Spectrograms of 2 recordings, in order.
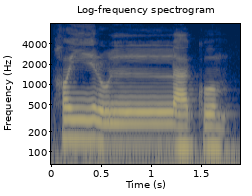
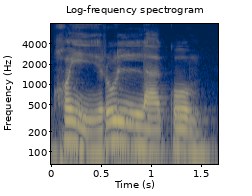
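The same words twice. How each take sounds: First: The merged sound carries a lingering nasal hum. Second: The merged sound is direct, with no nasal hum. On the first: The speaker calls it wrong. "Jadi gak usah khairul lakum" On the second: The speaker calls it right. "Langsung memasukkan tapi tidak dengung"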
